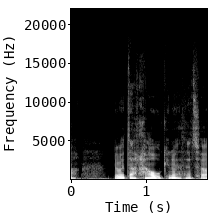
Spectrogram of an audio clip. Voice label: "rhawg", Welsh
